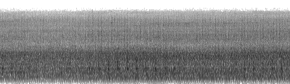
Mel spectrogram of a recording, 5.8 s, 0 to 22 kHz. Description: Engine knocking sound in my 2004 Kia Optima with 2.4 L engine. The engine revs at 1000 rpm when it idles.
